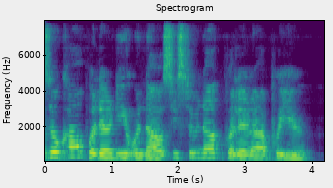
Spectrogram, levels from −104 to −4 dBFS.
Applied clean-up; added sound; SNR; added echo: neural mask model DeepFilterNet 3.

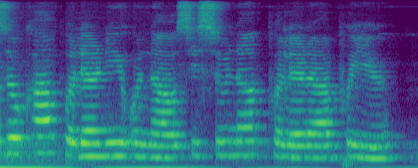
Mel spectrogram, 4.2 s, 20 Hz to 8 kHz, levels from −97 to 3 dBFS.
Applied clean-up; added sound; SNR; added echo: neural separator model SepFormer DNS4.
